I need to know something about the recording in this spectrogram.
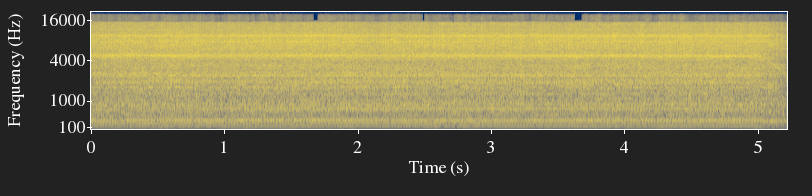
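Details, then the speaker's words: DeWalt 6-gallon pancake air compressor, new, 110 V, running: even high-pitched motor hum and steady pump drone, winding down at the end; not super loud; normal running. "Not super loud, but still makes a little noise."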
